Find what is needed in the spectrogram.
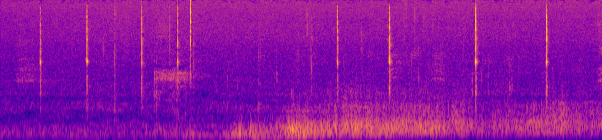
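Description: Light, sharp clicks of a golf ball bouncing on a golf club's face, roughly one or two a second. From about two seconds in, a louder low rumble builds up under the clicks.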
